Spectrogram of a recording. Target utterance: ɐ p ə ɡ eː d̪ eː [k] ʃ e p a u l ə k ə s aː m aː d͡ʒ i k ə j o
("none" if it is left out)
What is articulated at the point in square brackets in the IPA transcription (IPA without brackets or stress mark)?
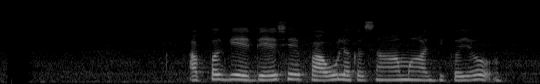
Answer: none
